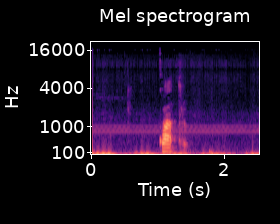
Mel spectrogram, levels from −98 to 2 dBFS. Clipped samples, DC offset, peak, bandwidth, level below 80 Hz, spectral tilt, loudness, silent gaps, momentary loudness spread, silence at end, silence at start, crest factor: under 0.1%; under 0.1%; -4 dBFS; 5.2 kHz; -36 dBFS; -8 dB/octave; -21 LUFS; none; 26 LU; 0 s; 0.05 s; 18 dB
